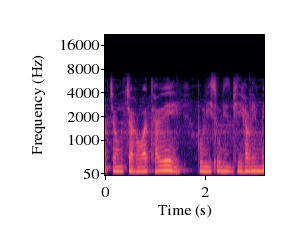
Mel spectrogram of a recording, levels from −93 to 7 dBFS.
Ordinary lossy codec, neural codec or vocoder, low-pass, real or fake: none; none; 7.2 kHz; real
